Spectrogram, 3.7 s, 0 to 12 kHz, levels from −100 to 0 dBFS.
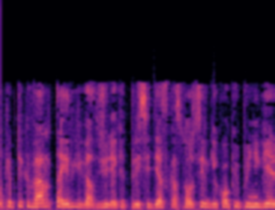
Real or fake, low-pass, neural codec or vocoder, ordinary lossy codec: real; 7.2 kHz; none; AAC, 32 kbps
